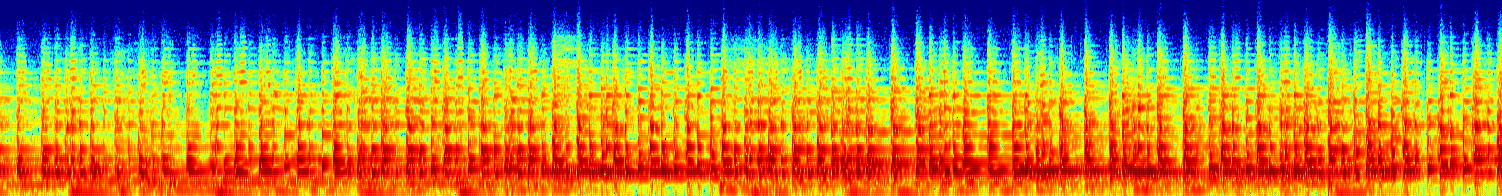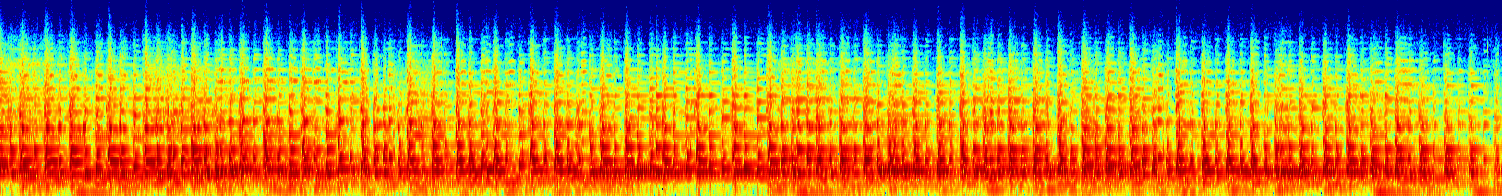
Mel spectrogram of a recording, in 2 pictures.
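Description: Instrumental break of a comic song with no singing: a ukulele-banjo leads over a band accompaniment, with a repeating bass figure underneath.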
